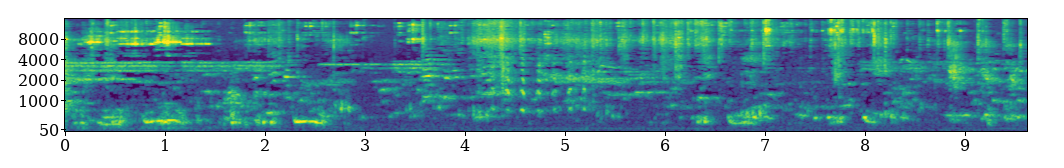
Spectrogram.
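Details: Cheena pigeons, a pair, uttering deep rhythmic coos, strongest in the first few seconds and recurring later, with faint chirps and room sounds.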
